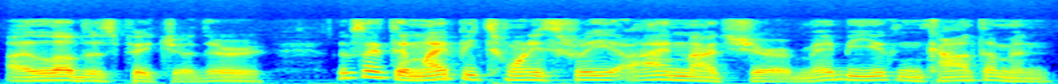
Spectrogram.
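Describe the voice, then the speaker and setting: A man's voice: medium pitch, lively intonation, moderate pace, creaky, warm tone, highs cut off. A man reading a picture book aloud for children as a storyteller and host.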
